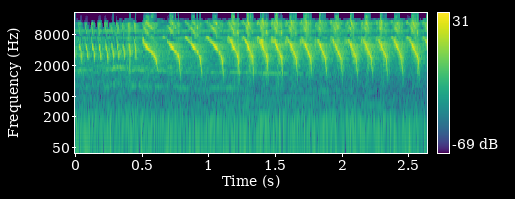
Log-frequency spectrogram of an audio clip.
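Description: A Belgian canary sings a fast, rolling trill of bright, descending chirps, about eight notes a second, high-pitched and steady, with a faint low hum behind.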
